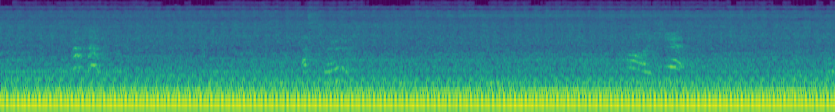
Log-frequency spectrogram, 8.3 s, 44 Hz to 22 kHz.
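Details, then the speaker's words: Chevy Tahoe V8 after a stock rebuild with a BTR V2 stage 2 cam, LS7 lifters and long tube headers, on a Michigan Motorsports base tune: a steady, even idle with a mild lopey cam pulse and no knocks or ticks; healthy. "It's running on that cam. All right, so we got the base tune from Michigan Motorsports loaded up in, and it's pretty dang good."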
